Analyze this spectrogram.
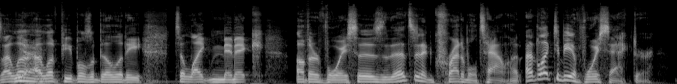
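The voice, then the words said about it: Rough, sick-sounding voice. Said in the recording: “my voice is all screwed up with the cold”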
